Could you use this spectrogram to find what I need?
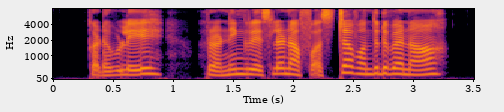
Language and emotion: Tamil, fearful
